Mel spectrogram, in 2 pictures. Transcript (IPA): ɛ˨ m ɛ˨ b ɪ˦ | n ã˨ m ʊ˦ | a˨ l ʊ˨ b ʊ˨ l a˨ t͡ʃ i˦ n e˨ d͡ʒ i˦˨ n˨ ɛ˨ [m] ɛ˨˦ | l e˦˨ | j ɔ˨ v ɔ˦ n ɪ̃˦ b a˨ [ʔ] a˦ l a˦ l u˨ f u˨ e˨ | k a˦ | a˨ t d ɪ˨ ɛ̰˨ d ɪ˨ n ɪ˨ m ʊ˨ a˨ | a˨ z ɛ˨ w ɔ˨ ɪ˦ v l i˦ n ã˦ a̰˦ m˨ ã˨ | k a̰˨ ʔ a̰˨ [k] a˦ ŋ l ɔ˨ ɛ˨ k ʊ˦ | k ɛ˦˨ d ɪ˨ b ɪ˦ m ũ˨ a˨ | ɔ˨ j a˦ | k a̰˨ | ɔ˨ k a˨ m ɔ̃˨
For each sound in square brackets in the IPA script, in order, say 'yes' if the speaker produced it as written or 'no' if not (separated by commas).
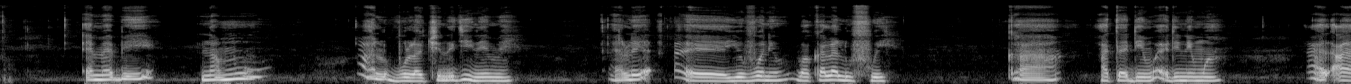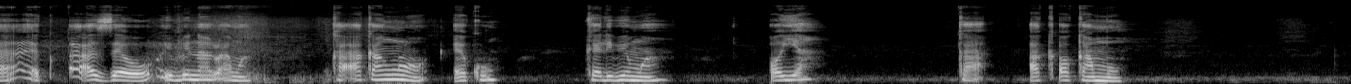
yes, no, yes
